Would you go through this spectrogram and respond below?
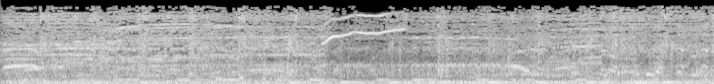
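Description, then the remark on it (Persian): A dense crowd in the city of Rasht, Iran, roars continuously on a Thursday evening, with overlapping shouts, whoops and high rising cries breaking through the loud, steady babble of many people celebrating. “شامگاه پنجشنبه نیز ویدیویی از شهر رشت انتشار یافت که شادی کردن گروهی از مردم را نشان می‌داد که در آن بسیاری از زنان روسری بر سر نداشتند.”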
